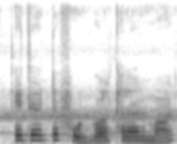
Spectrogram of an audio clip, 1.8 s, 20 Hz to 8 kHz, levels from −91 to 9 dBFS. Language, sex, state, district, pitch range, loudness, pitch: Bengali, female, West Bengal, Purulia, 230-280 Hz, -24 LUFS, 245 Hz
